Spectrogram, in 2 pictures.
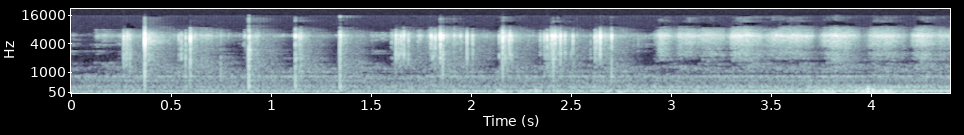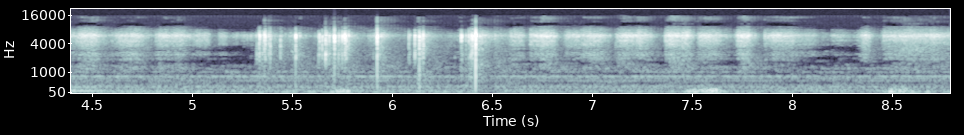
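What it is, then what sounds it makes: Glitter foil wrapper on a plastic egg. Fingertips rub and scratch the rough surface of a hand-sized, unopened plastic Kinder Joy egg wrapped in silver glitter foil, held in both hands. A steady bright, crinkly scratching hiss runs throughout, broken by a series of sharp, high ticks where the foil catches. Faint low thumps come from handling the egg.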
